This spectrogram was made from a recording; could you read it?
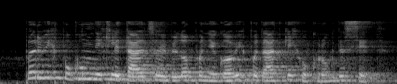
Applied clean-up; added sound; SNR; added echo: none; none; none; reverberation time 1.3 s.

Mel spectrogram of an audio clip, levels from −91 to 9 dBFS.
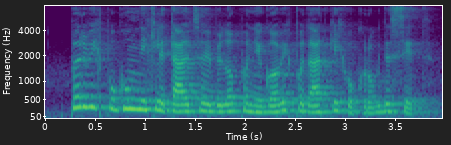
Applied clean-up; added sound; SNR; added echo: none; none; none; none.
